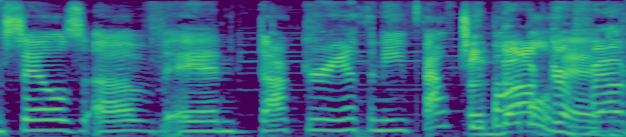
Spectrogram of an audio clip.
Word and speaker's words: Fauci: Anthony Fauci.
